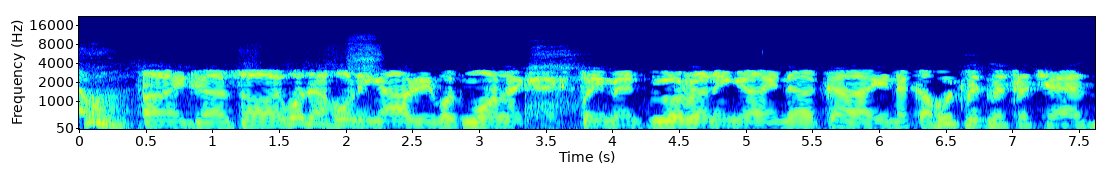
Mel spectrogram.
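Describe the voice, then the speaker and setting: A man on a ham radio net, chatting casually and haltingly, with many fillers and repeated words. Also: fairly high pitch. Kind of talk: casual on-air radio chat. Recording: dull radio audio with clear static.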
